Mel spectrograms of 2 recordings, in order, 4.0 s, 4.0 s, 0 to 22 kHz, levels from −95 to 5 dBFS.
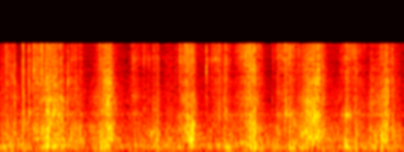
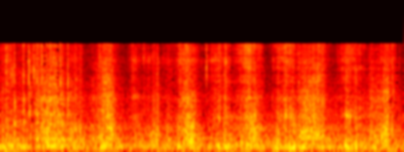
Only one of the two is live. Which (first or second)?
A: second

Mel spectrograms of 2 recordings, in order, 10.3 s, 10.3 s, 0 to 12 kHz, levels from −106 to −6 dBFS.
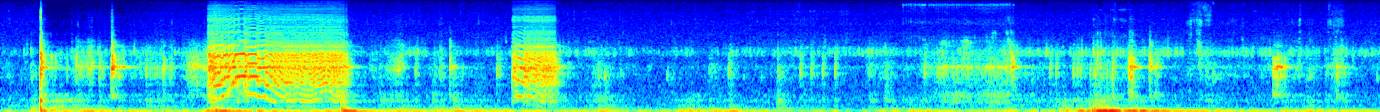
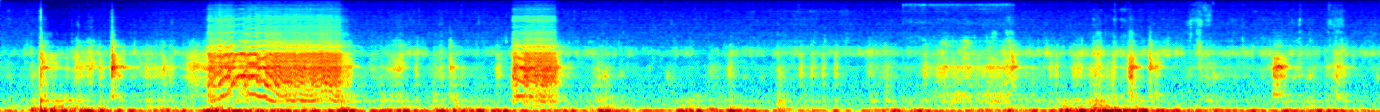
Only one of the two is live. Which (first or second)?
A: first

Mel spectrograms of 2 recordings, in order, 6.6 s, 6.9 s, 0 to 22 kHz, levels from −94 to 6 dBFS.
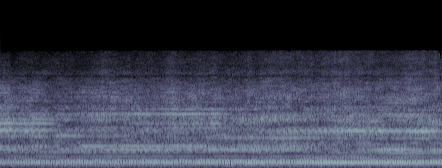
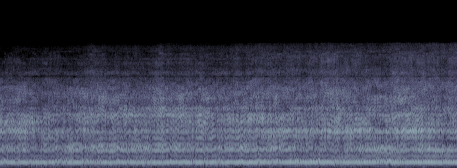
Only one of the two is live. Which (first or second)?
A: first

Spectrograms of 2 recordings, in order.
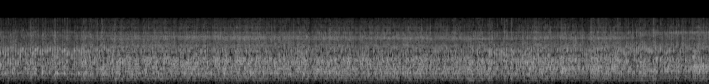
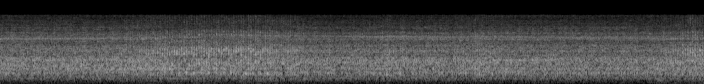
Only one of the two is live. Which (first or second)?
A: second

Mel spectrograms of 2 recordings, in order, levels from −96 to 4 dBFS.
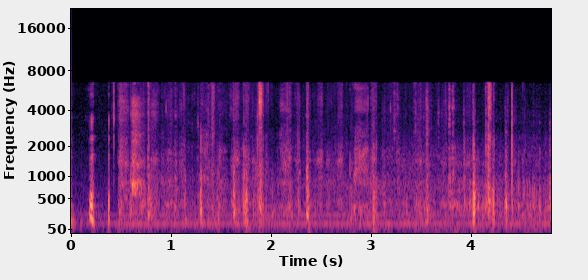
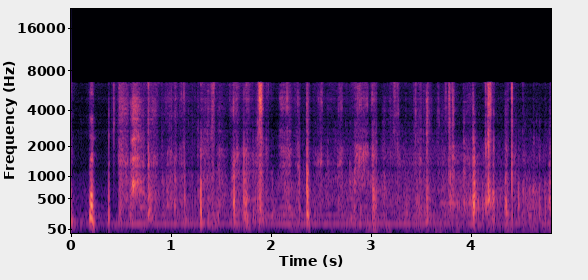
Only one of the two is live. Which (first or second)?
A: first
